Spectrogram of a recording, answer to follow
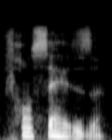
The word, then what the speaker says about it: française: So français, here you get this final S that you don't pronounce, so français, and then when you put this final E here, you will get française, okay.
